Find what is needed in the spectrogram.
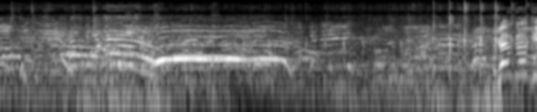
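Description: Poolside crowd cheering on swimmers in a race: many overlapping voices shouting, with long drawn-out yells, growing louder near the end.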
